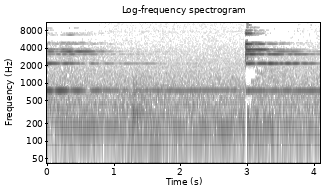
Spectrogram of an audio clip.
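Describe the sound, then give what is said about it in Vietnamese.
A temple bell at a Buddhist ceremony is struck once near the end with a sharp, bright onset and a ringing decay, after a stretch of faint, steady tones. “Ban trung cổ trỗi ba hồi chuông trống bát nhã để cung thỉnh hòa thượng hồi quy phương trượng.”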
